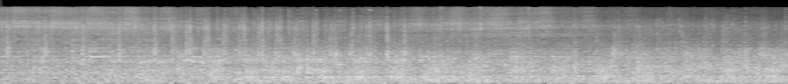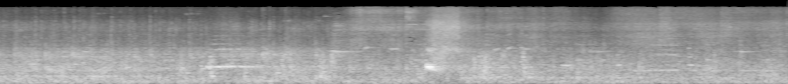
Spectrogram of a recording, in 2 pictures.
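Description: Steam road vehicles driving past at low speed, first a steam traction engine and then a steam waggon, their engines running steadily. A single sharp, loud burst comes about twelve seconds in.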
